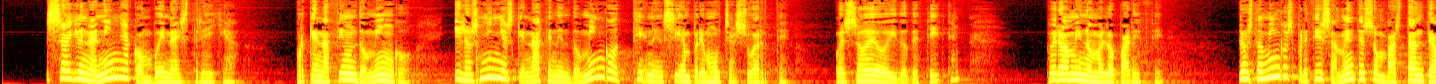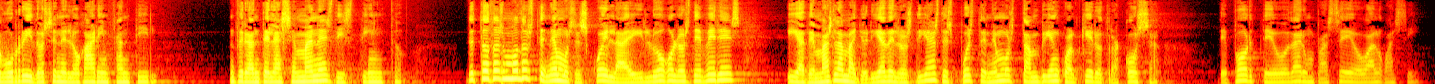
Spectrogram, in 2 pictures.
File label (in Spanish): Infantil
